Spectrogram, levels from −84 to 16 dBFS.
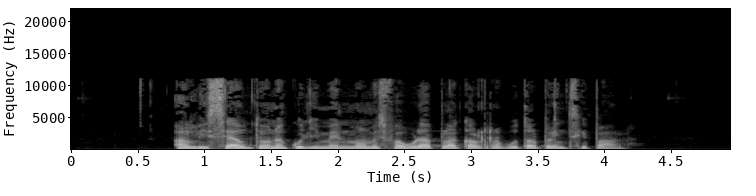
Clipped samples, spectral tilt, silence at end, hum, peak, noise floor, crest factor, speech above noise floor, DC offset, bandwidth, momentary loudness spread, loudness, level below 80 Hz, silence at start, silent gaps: under 0.1%; -6 dB/octave; 0.8 s; none; -2 dBFS; -71 dBFS; 18 dB; 54 dB; under 0.1%; 11.5 kHz; 10 LU; -18 LUFS; -54 dBFS; 0.75 s; none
